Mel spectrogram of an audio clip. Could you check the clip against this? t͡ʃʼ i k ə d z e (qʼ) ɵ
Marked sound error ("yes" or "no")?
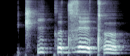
yes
